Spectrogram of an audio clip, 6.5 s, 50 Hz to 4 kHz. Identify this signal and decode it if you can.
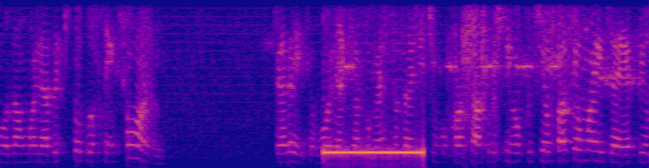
Ringback tone (Europe, 425 Hz), with speech.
